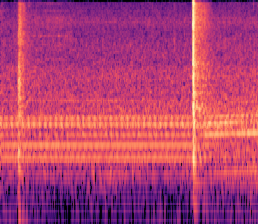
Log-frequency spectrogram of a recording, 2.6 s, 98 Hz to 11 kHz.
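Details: Office electric fan about 25–30 years old, after a capacitor replacement, on medium: steady, even motor hum with a faint airy whoosh and a couple of stray clicks; the fan runs smoothly.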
